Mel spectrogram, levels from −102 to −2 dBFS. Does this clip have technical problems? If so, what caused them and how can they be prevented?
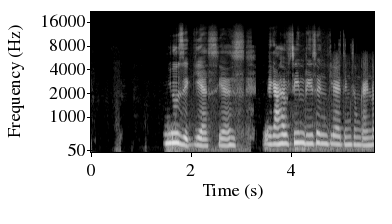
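Yes. After "I have seen", from 4.81 s to the end, a Bluetooth SBC bit pool drop dulls the treble and adds gritty noise. This fits a bit pool cut from 28 to 10, about 84 kbps. Keep the link clear by moving closer or reducing 2.4 GHz congestion.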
